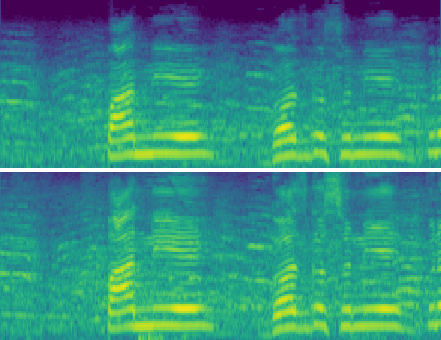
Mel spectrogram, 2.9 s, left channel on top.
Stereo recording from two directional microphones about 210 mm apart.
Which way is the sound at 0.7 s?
25° right (ahead or behind).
